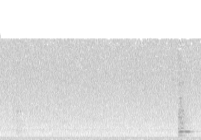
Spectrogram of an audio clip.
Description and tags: Fluorescent lightbulbs turning on.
